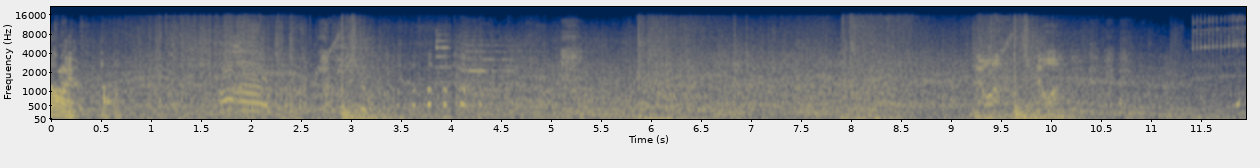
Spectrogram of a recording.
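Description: Small toy car engines whine as the karts race.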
